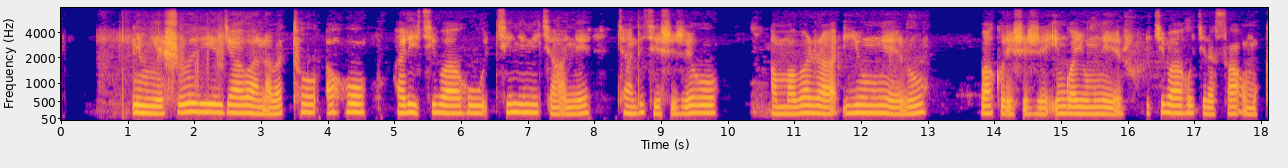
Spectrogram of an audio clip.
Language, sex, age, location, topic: Kinyarwanda, female, 25-35, Huye, education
